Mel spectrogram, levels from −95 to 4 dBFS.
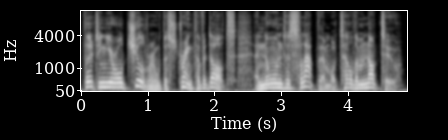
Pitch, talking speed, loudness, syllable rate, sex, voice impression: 155 Hz, 235 wpm, -15 LUFS, 5.4 syllables/s, male, masculine, adult-like, tensed, slightly powerful, bright, clear, fluent, intellectual, sincere, calm, slightly wild, slightly strict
